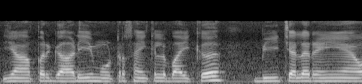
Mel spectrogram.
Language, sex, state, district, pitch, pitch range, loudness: Hindi, male, Uttar Pradesh, Shamli, 155 Hz, 150-160 Hz, -15 LUFS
